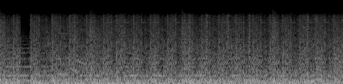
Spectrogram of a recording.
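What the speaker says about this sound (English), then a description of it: "I was shooting you straight in the head." Sustained automatic gunfire from the mobile battle game Free Fire, a dense, loud, unbroken rattle of rapid shots filling the whole stretch.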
